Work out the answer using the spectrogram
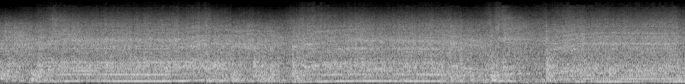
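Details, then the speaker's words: S65-powered BMW E30 M3 track car with newly fitted Drenth DG500 sequential gearbox: revs climb in steps with short breaks at each shift, pulls cleanly through all gears and reverse, linkage works; healthy sequential gearbox. "yeah all gears and reverse and reverse the linkage works it feels great"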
